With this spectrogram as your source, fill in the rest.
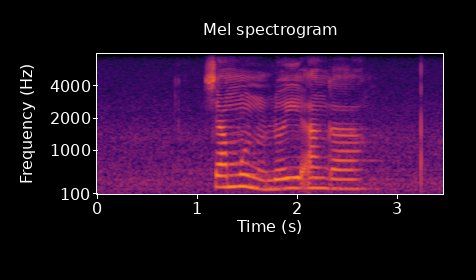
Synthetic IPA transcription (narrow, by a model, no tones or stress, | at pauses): ʃamun̤ulojiʔaŋɡa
